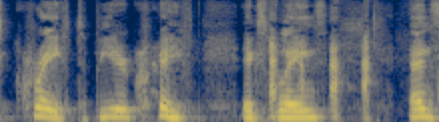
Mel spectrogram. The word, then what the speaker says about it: Kreeft: The actual pronunciation is not Kreeft, it's Kreeft.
